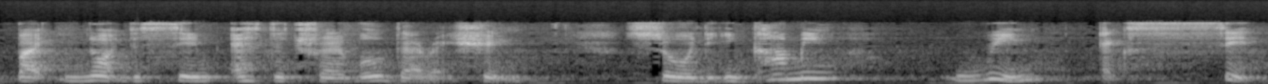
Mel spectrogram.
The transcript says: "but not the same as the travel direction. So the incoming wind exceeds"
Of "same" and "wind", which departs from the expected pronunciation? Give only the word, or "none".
wind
